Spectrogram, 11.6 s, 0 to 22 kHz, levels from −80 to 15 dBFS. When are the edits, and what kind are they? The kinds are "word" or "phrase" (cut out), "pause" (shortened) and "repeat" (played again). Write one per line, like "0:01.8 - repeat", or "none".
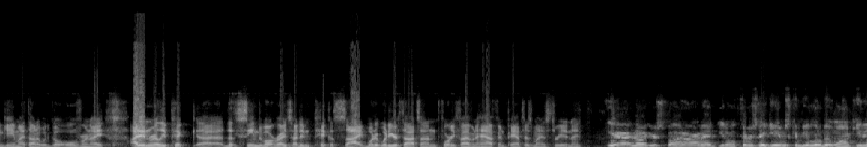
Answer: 0:03.1 - word
0:07.9 - pause
0:08.6 - word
